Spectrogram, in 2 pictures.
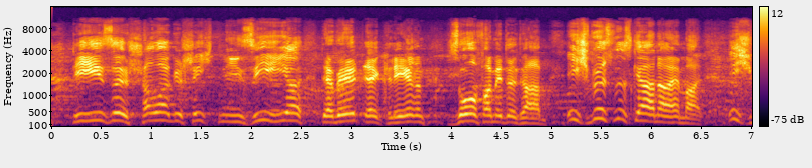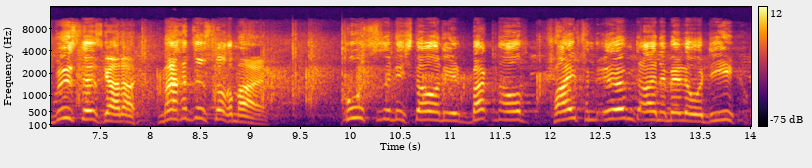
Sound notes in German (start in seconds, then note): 6.8 Beifall bei Abgeordneten der CDU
